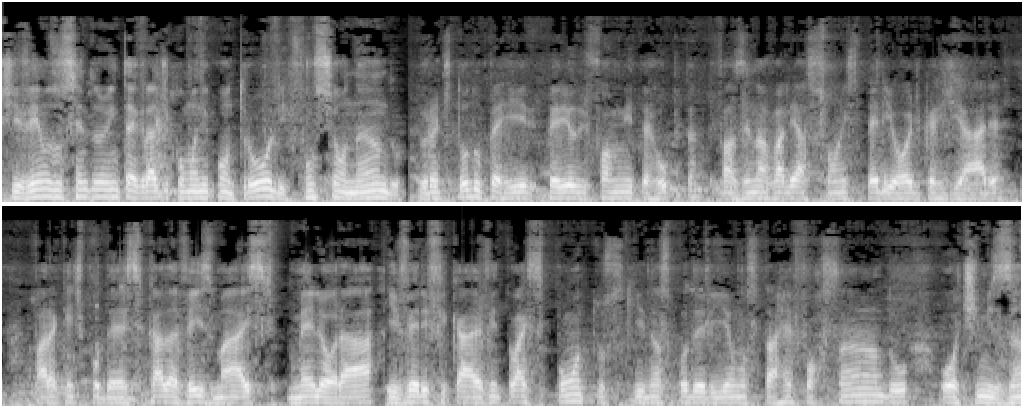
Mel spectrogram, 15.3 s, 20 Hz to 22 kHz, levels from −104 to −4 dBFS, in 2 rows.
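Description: A short, harsh blip cuts through the sound at 6.62 to 6.64 s, and a second, slightly quieter one follows at 8.34 to 8.37 s. The first peaks about 5 dB above the second. These are corrupt frames decoded: bits inside the compressed data were flipped, and the decoder played the damaged frames anyway, placing misread energy at the wrong frequencies. The first burst spans a couple of frames, the second about one.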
